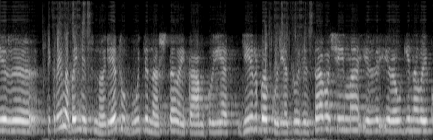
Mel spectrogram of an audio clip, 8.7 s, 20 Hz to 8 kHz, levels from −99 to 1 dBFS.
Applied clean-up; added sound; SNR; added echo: neural separator model SepFormer DNS4.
